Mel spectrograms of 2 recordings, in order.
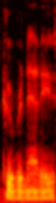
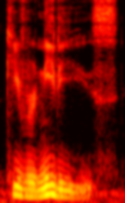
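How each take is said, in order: First: It is said with an English pronunciation. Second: It is said with a Greek pronunciation. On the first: This is how the community says the name. "the founders of Kubernetes pronounce it as Kubernetes" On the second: This is the original Greek word. "the Greek word uh, that can be pronounced as Kyvernetes"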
